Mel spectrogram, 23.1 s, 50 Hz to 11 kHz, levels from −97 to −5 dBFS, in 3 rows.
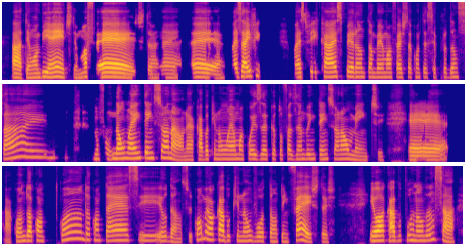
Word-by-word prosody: ah, 170 -2 +6
tem 165 +1 -5
um 170 - -3
ambiente, 185 0 +4
tem 160 - -11
uma 185 +4 +1
festa, 170 -5 +7
né? 160 -1 -7 0.3
É, 175 -5 +3 0.2
mas 185 +2 +2
aí 200 +1 +8
fic 235 0 -8 0.5
mas - - -2
ficar 375 - +2
esperando 195 -2 -2
também 185 -1 -4
uma 185 0 -4
festa 180 0 -4
acontecer 180 -1 -12
pra 185 - -15
dançar 210 +10 -3
e 260 -1 -10 0.7
não 195 - -10
fun 205 -1 -13
não 210 +1 +2
é 210 - +5
intencional, 230 - -1
né? 155 +1 -6
Acaba 170 +3 -4
que 195 - -13
não 185 0 -7
é 185 - -2
uma 190 0 -7
coisa 190 0 -7
que - - -19
eu 185 - -11
tô 190 - -13
fazendo 185 0 -9
intencionalmente. 185 -6 -7 0.4
Eh, 160 -1 -1 0.3
a - - -8
quando 190 +2 -2
acon 195 0 -1 0.2
quando 265 +2 -3
acontece 215 0 -3 0.3
eu 190 - -5
danço. 155 -6 -10
E - - -20
como 250 +4 -5
eu 240 - +4
acabo 210 -3 +1
que 210 - -14
não 190 +1 -6
vou 185 0 -6
tanto 170 -1 -10
em 160 - -14
festas, 160 -6 0 0.6
eu 195 0 +6
acabo 205 -1 +4
por 220 +1 -7
não 200 -1 -2
dançar. 210 - -2
190 Hz, 160 wpm, -23 LUFS, 175-210 Hz, 0.7 s, aí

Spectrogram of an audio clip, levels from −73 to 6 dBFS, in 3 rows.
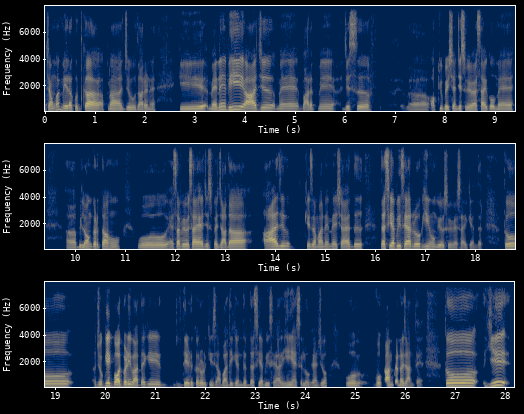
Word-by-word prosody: चाहूँगा, 170 +4 0
मेरा 175 -4 +1
खुद 160 -4 -7
का 165 -1 +7 0.2
अपना 140 -2 -2
जो 130 -1 -3
उदाहरण 125 +2 -5
है, - - -10 0.5
कि 145 +2 0
मैंने 155 +11 +1
भी 225 +4 +3
आज 175 +3 +5 0.3
मैं 160 +1 -5
भारत 135 +3 -4
में 150 -1 -6 0.2
जिस 150 +1 -4
अ, 150 -2 -1 1.2
ऑक्यूपेशन 155 -1 -2
जिस 155 -2 -1
व्यवसाय 130 +3 0
को 155 +1 -1
मैं 140 0 -3 0.5
अ, 125 0 -4
बिलोंग 145 +4 0
करता 150 0 0
हूँ, 145 +2 -7 0.4
वो 140 +3 -1
ऐसा 135 +5 +1
व्यवसाय 155 +1 +3
है 165 - +3
जिसमें 150 +1 -5
ज़्यादा 135 +1 +1 0.6
आज 160 +5 +5 0.5
के 165 - -2
ज़माने 145 +1 -2
में 160 0 -4
शायद 145 +1 -1 0.5
10 175 +2 +4
या 185 - +8
20 175 0 0
हज़ार 170 0 +7
लोग 155 -2 +1
ही 160 - -2
होंगे 145 -4 -4
उस 130 -2 -6
व्यवसाय 115 -1 -8
के 110 - -13
अंदर। 105 -1 -14 0.4
तो 180 - +2 0.5
जो 165 - -2
कि 205 +4 +7
एक 200 - +3
बहुत 165 +2 +8
बड़ी 170 0 +5
बात 140 -3 +2
है, 155 - 0
कि 165 -1 -3 0.5
डेढ़ 140 0 0
करोड़ 140 0 -2
की 140 +1 -11
इस 145 - -9
आबादी 120 -2 -5
के 135 - -6
अंदर 130 +1 -8
10 125 - -6
या 140 - -1
20 125 0 -9
हज़ार 120 0 -6
ही 135 +3 -6
ऐसे 125 0 -6
लोग 115 -2 -10
हैं 120 - -8
जो, 130 - -8 0.4
वो 135 0 -2 0.4
वो 145 - 0
काम 135 +1 +5
करना 135 -1 0
जानते 110 -4 -6
हैं। 100 - -16 0.4
तो 210 0 +6 0.2
ये 240 - +4
150 Hz, 170 wpm, -23 LUFS, 135-165 Hz, 1.2 s, या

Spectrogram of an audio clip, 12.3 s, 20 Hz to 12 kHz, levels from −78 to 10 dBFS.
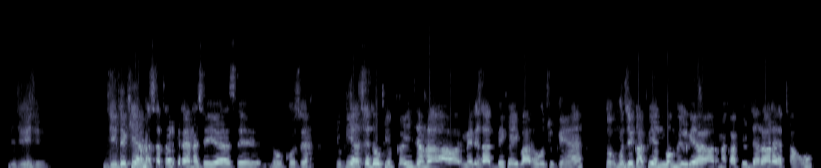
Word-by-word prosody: जी, 165 -3 -10
जी। 150 0 -15 1.0
जी, 190 +3 -1
देखिए, 210 +4 +3
हमें 230 0 +4
सतर्क 220 0 0
रहना 190 -2 +3
चाहिए 170 +1 +1
ऐसे 165 +1 -1 0.4
धोखों 160 +2 -6
से, 175 +4 -4
क्योंकि 225 - -9
ऐसे 210 +2 +3
धोखे 205 +3 +3
कई 210 +1 -1
जगह 200 0 +2
और 190 0 +2
मेरे 190 +1 -3
साथ 200 +1 +2
भी 225 - -1
कई 200 -2 -3
बार 195 -1 +3
हो 180 +2 -3
चुके 185 -5 -9
हैं। 165 +5 -4 0.4
तो 185 0 -4
मुझे 190 +3 +2
काफ़ी 215 +1 +2
अनुभव 195 -1 +1
मिल 195 -2 0
गया 180 -1 +4
है 175 - +4
और 205 0 -2
मैं 200 - -5
काफ़ी 185 +2 -2
डरा 170 +4 +2
रहता 165 -3 -2
हूँ 190 +10 -7
195 Hz, 185 wpm, -23 LUFS, 175-205 Hz, 1.0 s, हमें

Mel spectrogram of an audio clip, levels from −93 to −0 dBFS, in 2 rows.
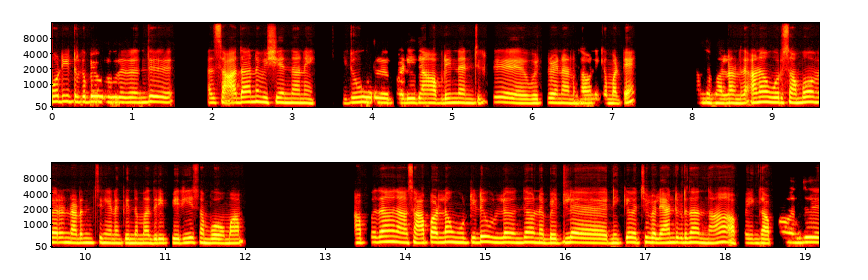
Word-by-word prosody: ஓடிட்ருக்கப்ப 240 -1 -1
விழுகுறது 220 -1 -1
வந்து 220 +4 0 0.7
அது 195 - -3
சாதாரண 225 +3 +2
விஷயம் 200 -1 0
தானே, 190 -1 0 0.5
இதுவும் 215 +4 0
ஒரு 205 -1 0 0.2
படி 190 0 0
தான் 190 0 +1
அப்படின்னு 190 +2 -1
நெனச்சுகிட்டு 190 +4 -3 0.4
விட்ருவேன் 185 +2 -1
நானு 175 -1 -2
கவனிக்க 180 +1 -3
மாட்டேன். 200 - 0 0.8
அந்த 195 0 -1
மாதிரிலாம் 180 0 +1 0.2
ஆனா 225 +2 +4
ஒரு 210 -1 +1
சம்பவம் 215 +3 +2
வேற 210 0 +2 0.2
நடந்துச்சுங்க 190 0 0
எனக்கு 180 0 -1
இந்த 180 - 0
மாதிரி 180 0 +1 0.2
பெரிய 190 +2 +1
சம்பவமா 180 -1 +1 1.5
அப்பதான் 220 +4 0
நான் 200 -2 +1
சாப்பாடுலாம் 210 +3 +3
ஊட்டிட்டு 205 +3 0
உள்ள 205 0 0
வந்து 200 +1 0
அவன 200 -2 +1
பெட்ல 200 +3 0 0.5
நிக்க 185 +2 -3
வெச்சு 205 +2 -3
விளையாண்டுகிட்டு 200 +1 +1
தான் 210 - +3
இருந்தான், 185 +3 +1
அப்ப 175 - -8
எங்க 180 0 -1
அப்பா 175 +6 -13
வந்து 195 +2 0
195 Hz, 145 wpm, -19 LUFS, 185-215 Hz, 1.5 s, ஆனா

